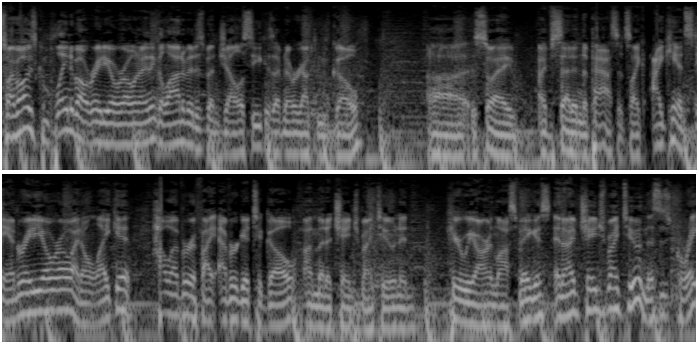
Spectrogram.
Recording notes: Radio Row Day 1. Broadcasting live from the Super Bowl's Radio Row in Las Vegas!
